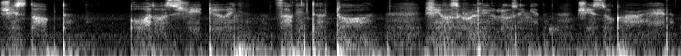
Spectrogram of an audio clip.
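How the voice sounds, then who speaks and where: Whispering over noticeable background noise, a woman speaks at a very slow pace with long, frequent pauses. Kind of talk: story narration. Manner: soft-spoken, calm, relaxing.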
